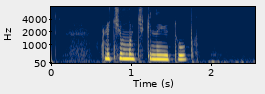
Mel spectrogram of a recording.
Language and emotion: Russian, neutral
